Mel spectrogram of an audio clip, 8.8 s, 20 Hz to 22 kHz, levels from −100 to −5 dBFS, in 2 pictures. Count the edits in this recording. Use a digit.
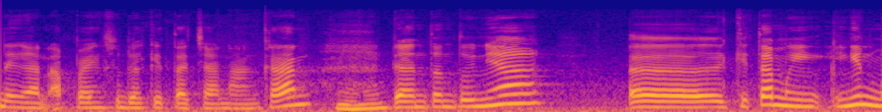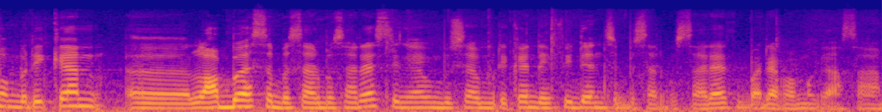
0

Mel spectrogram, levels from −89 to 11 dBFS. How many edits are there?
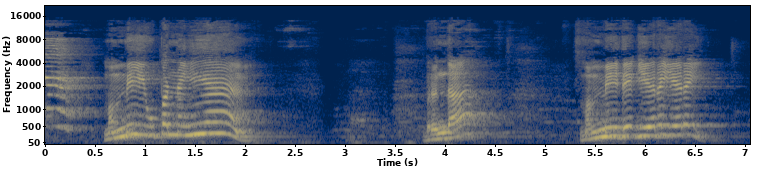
0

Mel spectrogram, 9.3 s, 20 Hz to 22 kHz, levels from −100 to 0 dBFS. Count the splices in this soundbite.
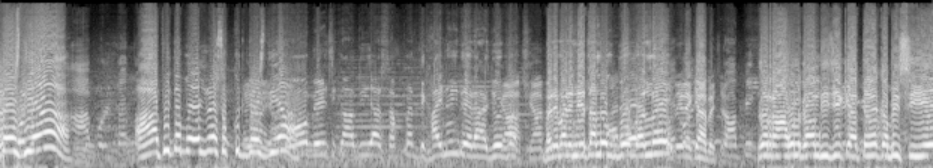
1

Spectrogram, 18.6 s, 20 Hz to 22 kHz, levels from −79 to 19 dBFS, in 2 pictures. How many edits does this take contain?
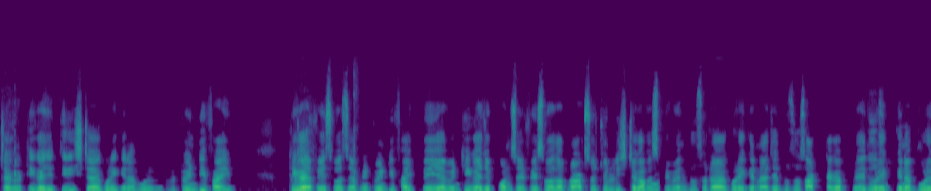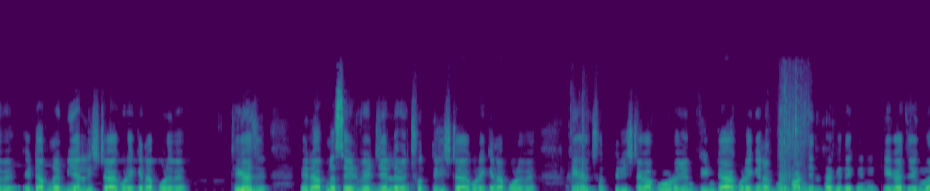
6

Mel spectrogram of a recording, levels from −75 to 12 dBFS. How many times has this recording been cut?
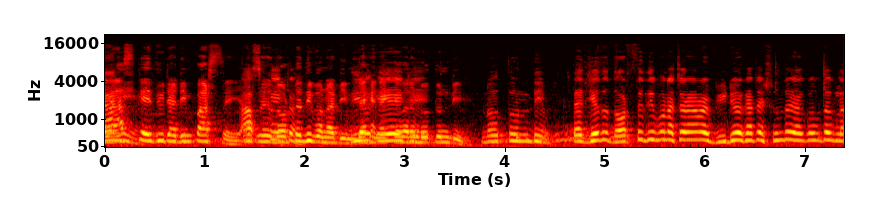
0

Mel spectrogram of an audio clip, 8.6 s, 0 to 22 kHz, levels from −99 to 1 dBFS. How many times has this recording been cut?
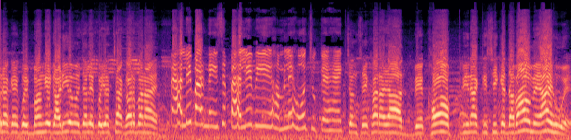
3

